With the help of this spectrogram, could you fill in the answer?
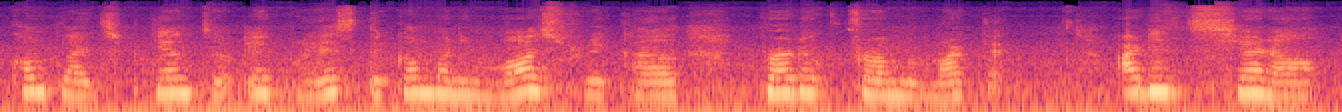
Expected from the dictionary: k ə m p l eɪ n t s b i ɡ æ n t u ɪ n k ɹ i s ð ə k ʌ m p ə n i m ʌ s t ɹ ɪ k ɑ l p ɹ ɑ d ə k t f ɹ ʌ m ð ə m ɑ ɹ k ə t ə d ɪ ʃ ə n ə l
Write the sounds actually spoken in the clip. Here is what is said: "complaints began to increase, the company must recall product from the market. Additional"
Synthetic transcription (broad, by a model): k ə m p l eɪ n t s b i ɡ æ n t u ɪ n k ɹ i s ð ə k ʌ m p ə n i m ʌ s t ɹ ɪ k ɑ l p ɹ ɑ d ə k t f ɹ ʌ m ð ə m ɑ ɹ k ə t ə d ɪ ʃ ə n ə l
